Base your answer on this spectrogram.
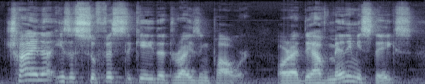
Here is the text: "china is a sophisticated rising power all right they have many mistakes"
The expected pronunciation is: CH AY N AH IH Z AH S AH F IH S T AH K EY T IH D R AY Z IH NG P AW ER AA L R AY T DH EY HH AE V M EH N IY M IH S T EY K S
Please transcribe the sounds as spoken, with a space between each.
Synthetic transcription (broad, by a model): CH AY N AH IH Z AH S AH F IH S T AH K EY T IH D R AY Z IH NG P AW ER AA L R AY T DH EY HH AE V M EH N IY M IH S T EY K S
